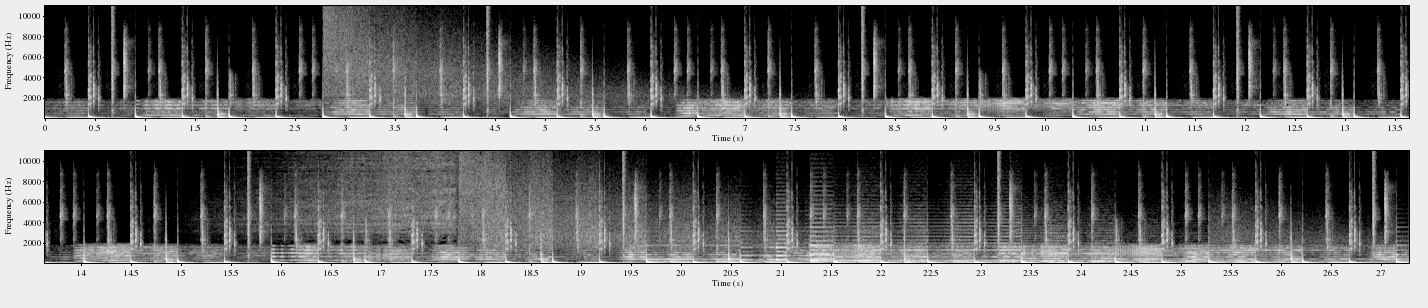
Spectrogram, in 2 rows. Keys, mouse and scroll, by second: 0.0 scroll up 1, 0.0 middle click, 0.1 Tab, 0.2 scroll down 2, 0.4 3, 0.5 middle click, 0.5 alt+drag, 0.7-1.2 shift+middle drag, 1.2 scroll up 2, 1.4 alt+shift+click, 1.5-2.1 shift+middle drag, 2.1 alt+shift+click, 2.1-2.8 middle drag, 3.3 scroll down 4, 3.3 shift+middle click, 3.6-5.3 typing, 3.8 scroll up 3, 6.6 s, 7.1 Tab, 7.2-7.5 middle drag, 7.5 scroll up 2, 7.6 middle click, 7.8 Tab, 7.8 2, 7.9 middle click, 8.1 middle click, 8.3 click, 8.4 shift+middle click, 8.6 scroll up 1, 8.7-9.1 middle drag, 9.1 g, 9.3 shift+click, 9.6-9.9 middle drag, 9.9 g, 10.1 middle click, 10.2 g, 10.5 Tab, 10.6-11.0 middle drag, 11.0 a, 11.1 middle click, 11.2 scroll up 4, 11.3 click, 11.4 shift+middle click, 11.6 middle click, 11.9 scroll up 1, 12.1 click, 12.1 middle click, 12.3 KP_3, 12.4 g, 13.0 1, 13.2 click, 13.3 g, 13.5 Tab, 13.6 scroll down 7, 13.7 shift+middle click, 13.9-14.3 shift+middle drag, 14.3 scroll up 2, 14.6 shift+middle click, 15.0 scroll up 1, 15.1 middle drag, 15.4 alt+click, 15.5 alt+shift+click, 15.6-16.4 middle drag, 16.4 shift+click, 16.4-16.7 middle drag, 16.7 shift+click, 16.9-17.9 shift+middle drag, 17.9 alt+shift+click, 18.1 middle click, 18.6 middle drag, 18.7 shift+click, 18.8 middle click, 19.2 ctrl+e, 19.4-19.8 shift+middle drag, 19.8 alt+click, 19.9 middle drag, 20.2 alt+shift+click, 20.2 middle drag, 20.4 alt+shift+drag, 20.5 alt+shift+click, 20.6 middle drag, 20.7 scroll up 2, 20.8 alt+shift+drag, 20.9 scroll down 3, 21.0-21.7 shift+middle drag, 21.7 ctrl+e, 21.9-23.4 shift+middle drag, 23.4 alt+click, 23.5 middle click, 23.7 scroll up 1, 23.7-24.4 middle drag, 24.4 click, 24.5 g, 24.9 click, 25.2-25.5 shift+middle drag, 25.5 click, 25.6 middle click, 25.7 g, 26.0 click, 26.1 g, 26.2-27.2 shift+middle drag, 27.2 2.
